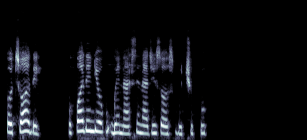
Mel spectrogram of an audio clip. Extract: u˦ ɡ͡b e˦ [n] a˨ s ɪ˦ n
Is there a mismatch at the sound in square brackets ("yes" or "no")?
no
